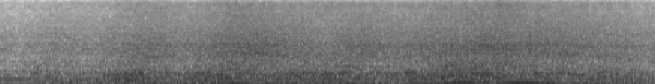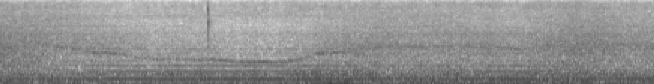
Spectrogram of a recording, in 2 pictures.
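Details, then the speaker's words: Rare abandoned Audi turbo running on a cold engine: uneven, lazy rev swells over a steady idle, reluctant to rev. The fuel pump is noisy, but it runs smoothly. "a little reluctant to uh Rev on a cold engine here"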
